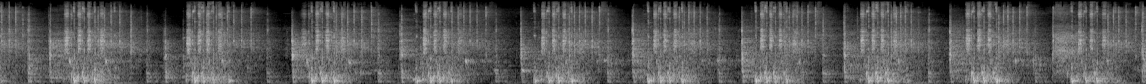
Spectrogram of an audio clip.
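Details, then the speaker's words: Kawasaki KE100 two-stroke motorcycle that sat 10 years, cylinder lubed with penetrating oil and Marvel Mystery Oil: slow, even kick-over strokes about once a second, smooth compression swish with no piston slap, rod noise or ring scratching; normal turnover. "Let's listen here. That sounds pretty"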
